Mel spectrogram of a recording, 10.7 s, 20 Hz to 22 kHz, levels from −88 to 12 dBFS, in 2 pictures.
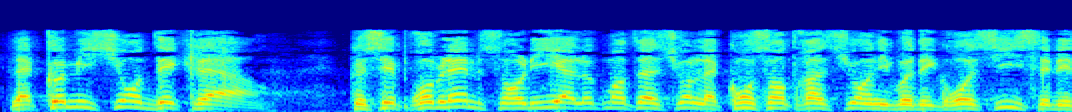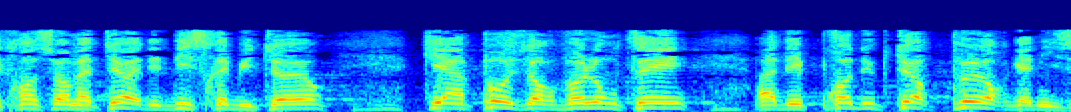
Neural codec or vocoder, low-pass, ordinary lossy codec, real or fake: none; 7.2 kHz; MP3, 48 kbps; real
